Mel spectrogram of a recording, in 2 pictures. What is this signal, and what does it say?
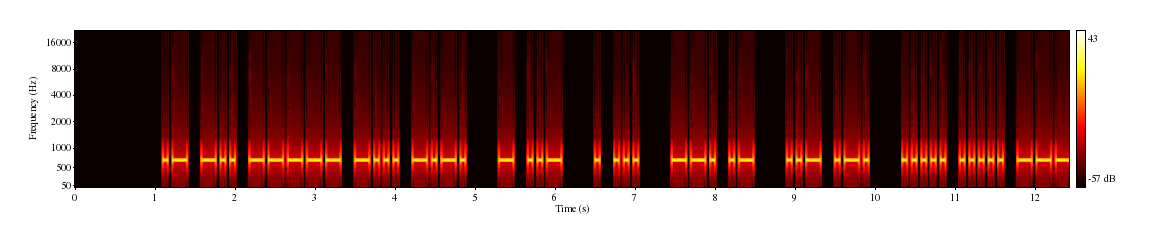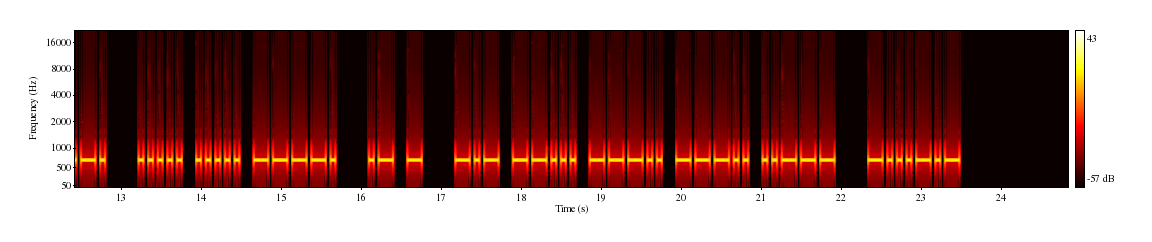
Morse code, heard as a keyed tone, about 20 wpm, 700 Hz. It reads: AD0BC TU ES GA UR 559 559 AT K7882 <BK>
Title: POTA QSO Practice - 20wpm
